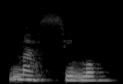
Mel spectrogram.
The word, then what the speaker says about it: máximo: Próximo, auxiliar, máximo. Próximo, auxiliar, máximo. So especially this máximo, be careful, the idea of maximum. I know in English it's x, but here is s.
